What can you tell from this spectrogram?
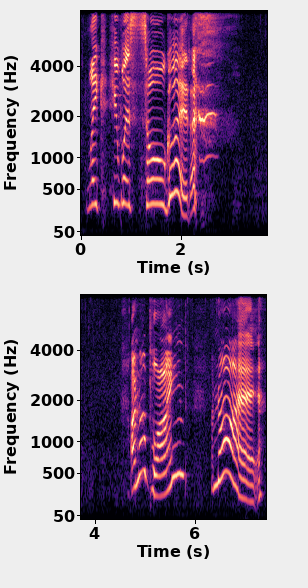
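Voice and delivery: high, slow, upset complaint; whiny lament. Real, not acted. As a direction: mourn the good guy. Upset at twist.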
